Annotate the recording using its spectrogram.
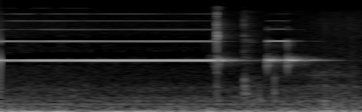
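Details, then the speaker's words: Pre-use functional check of an LTV (light transportable) ventilator: switching the unit off by press-and-hold triggers the vent-inop alarm and light, a continuous high-pitched tone that stops and resumes in short bursts. "so press and hold on you can hear an alarm and you can see that vent in up light has become visible"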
